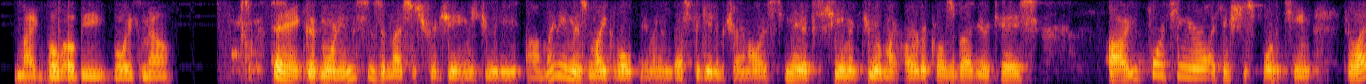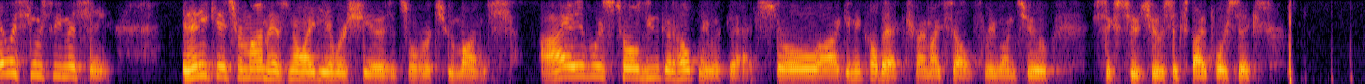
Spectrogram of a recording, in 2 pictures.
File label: voicemail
